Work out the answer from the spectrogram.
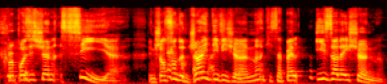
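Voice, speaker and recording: A comedian presenting a joke quiz on a radio show in a jokey, deadpan way. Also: medium pitch, measured pace, breathy edge. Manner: jokey, deadpan quiz delivery with bursts of laughter. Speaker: radio columnist. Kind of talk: comic radio bit.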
